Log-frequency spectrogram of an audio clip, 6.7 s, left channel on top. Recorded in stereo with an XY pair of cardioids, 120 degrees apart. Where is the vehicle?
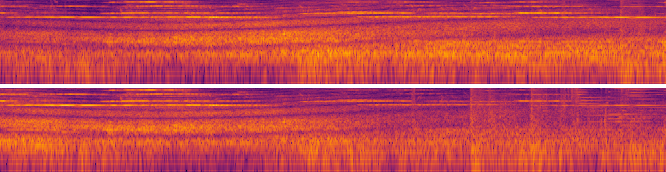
50° right; by 6.7 s 65° left.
